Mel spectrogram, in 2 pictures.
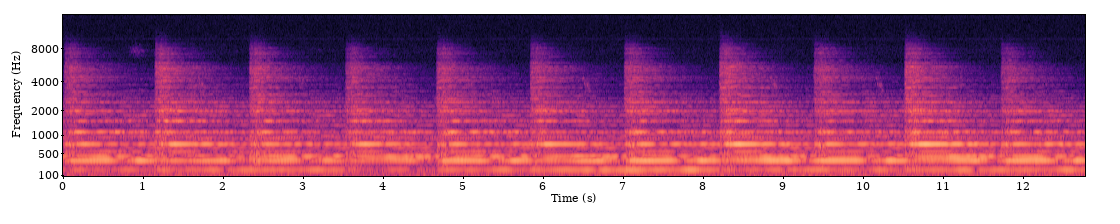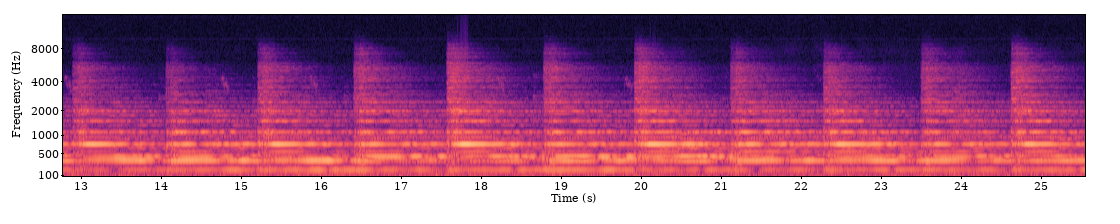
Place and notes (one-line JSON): {"title": "Venice, Italy - campane-glocken-bells", "date": "2012-04-04 11:58:00", "description": "mittagsglocken am dorsoduro/ campane di mezziogiorna a dorsoduro / bells at noon", "latitude": "45.43", "longitude": "12.32", "altitude": "5", "timezone": "Europe/Rome"}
